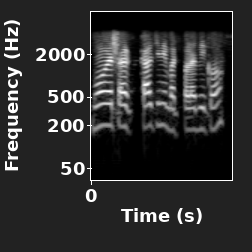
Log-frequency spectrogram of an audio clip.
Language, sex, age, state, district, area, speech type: Nepali, male, 18-30, West Bengal, Alipurduar, rural, conversation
